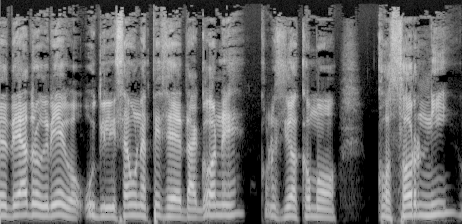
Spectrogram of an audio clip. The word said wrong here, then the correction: coturnos: o cotorni, no sé cómo se pronuncia. – Coturnos, coturnos.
